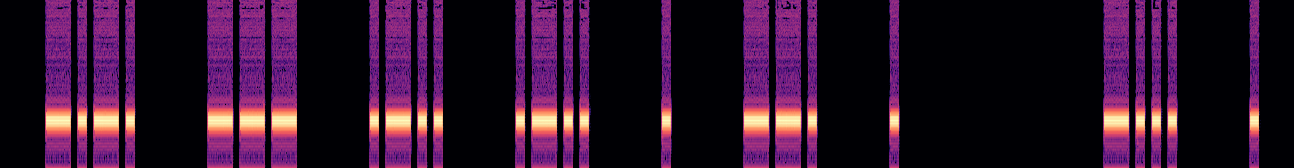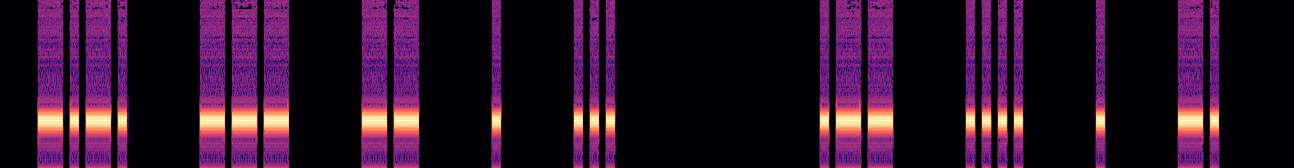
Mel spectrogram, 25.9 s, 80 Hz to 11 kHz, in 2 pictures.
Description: Morse code, heard as a keyed tone, about 15 wpm, spaced as for 8 wpm, 1000 Hz. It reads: COLLEGE BECOMES WHEN
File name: qotdfiles / 8wpm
